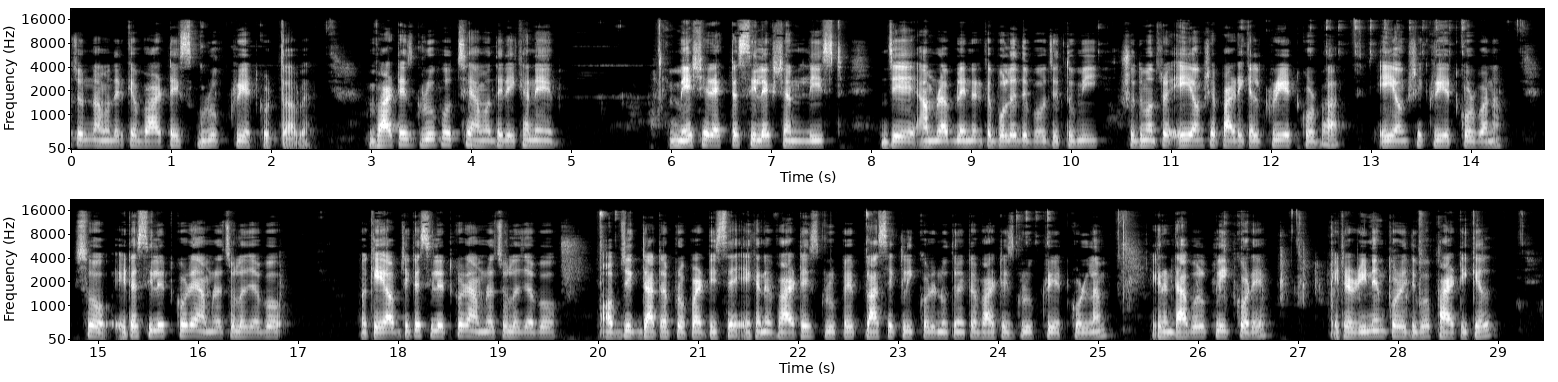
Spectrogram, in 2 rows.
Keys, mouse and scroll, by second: 1.3 scroll up 1, 3.7 Tab, 4.6 a, 5.4 alt+a, 16.6 Tab, 22.6-24.0 drag, 24.1-28.0 drag, 28.0 BackSpace.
